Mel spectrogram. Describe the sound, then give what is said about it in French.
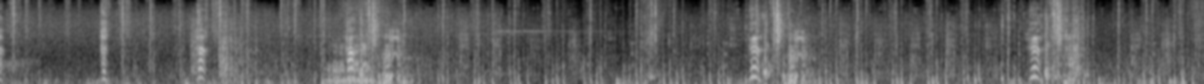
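Steady clip-clop of horse hooves at a riding pace, continuous, with several louder bursts that sound like the horse whinnying or snorting along the way. “Mais je crois qu'il pop que quand on est à cheval alors.”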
